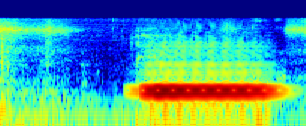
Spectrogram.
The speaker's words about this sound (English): Phones are ringing off the hook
